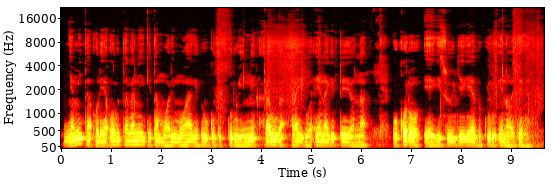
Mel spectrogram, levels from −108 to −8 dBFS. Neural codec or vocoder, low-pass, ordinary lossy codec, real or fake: none; none; none; real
